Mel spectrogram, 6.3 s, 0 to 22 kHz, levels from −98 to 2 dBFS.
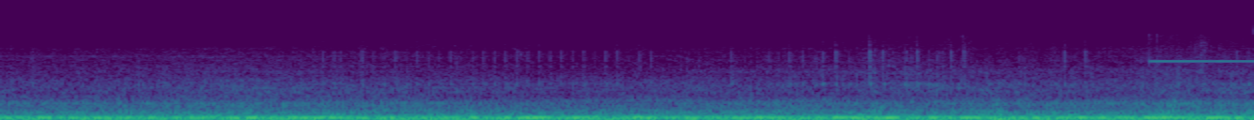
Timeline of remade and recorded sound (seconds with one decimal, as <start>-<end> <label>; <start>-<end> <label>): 0.0-1.7 recorded; 1.7-3.4 remade; 3.4-6.3 recorded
